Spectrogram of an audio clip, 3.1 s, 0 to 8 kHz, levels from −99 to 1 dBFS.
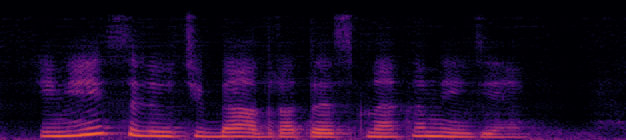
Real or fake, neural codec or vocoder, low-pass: fake; codec, 16 kHz, 0.7 kbps, FocalCodec; 7.2 kHz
